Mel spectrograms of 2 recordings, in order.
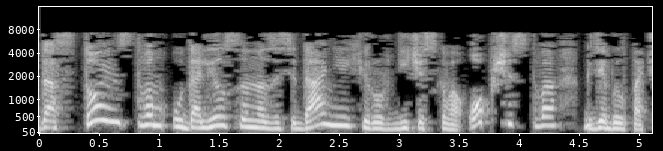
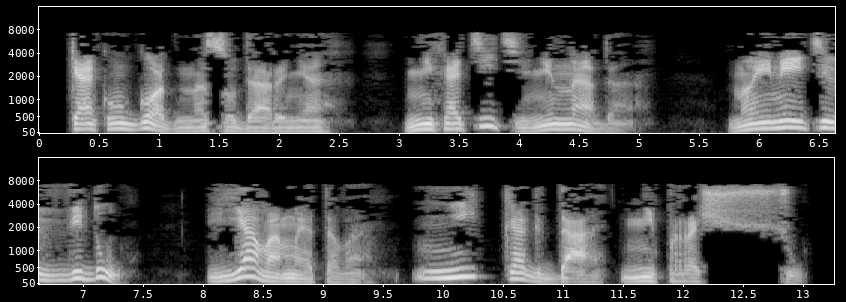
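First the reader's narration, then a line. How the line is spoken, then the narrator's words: Dry. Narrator (Russian): сухо поклонился и сказал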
